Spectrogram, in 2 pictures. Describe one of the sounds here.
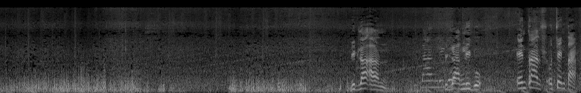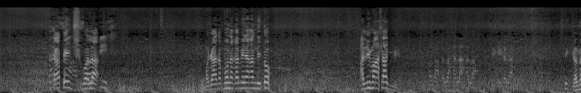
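Small waves wash and splash onto the shore.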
